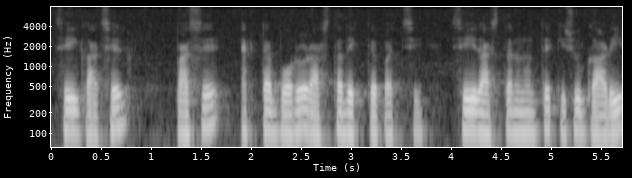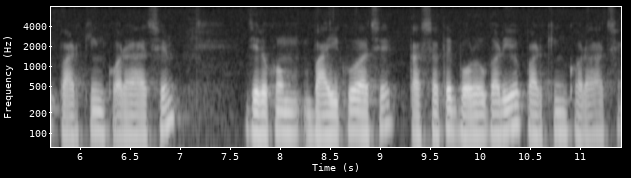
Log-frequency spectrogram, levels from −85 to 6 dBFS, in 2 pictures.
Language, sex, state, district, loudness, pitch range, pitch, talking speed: Bengali, male, West Bengal, North 24 Parganas, -18 LUFS, 95-110 Hz, 100 Hz, 140 wpm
